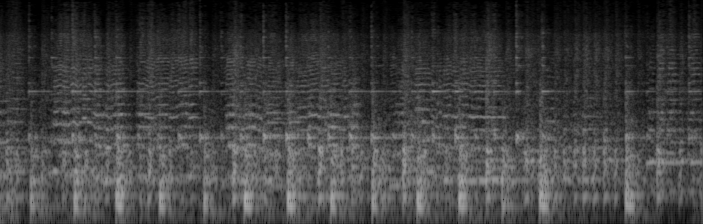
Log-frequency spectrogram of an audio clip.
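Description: A small brass band playing live: trumpets, saxophone and a large brass bass horn over snare and bass drum, keeping a steady beat of about two strokes a second.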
